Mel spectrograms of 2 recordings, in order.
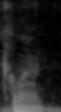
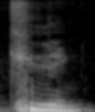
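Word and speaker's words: Köln: So he gets to Cologne, Germany, and it's spelled K-O-L-N, pronounced Cologne, or Kuhn, but I can't pronounce it that way, so I said Cologne.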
